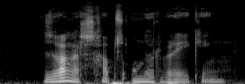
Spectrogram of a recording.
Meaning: abortion
- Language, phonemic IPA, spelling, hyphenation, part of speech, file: Dutch, /ˈzʋɑ.ŋər.sxɑps.ɔn.dərˌbreː.kɪŋ/, zwangerschapsonderbreking, zwan‧ger‧schaps‧on‧der‧bre‧king, noun, Nl-zwangerschapsonderbreking.ogg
